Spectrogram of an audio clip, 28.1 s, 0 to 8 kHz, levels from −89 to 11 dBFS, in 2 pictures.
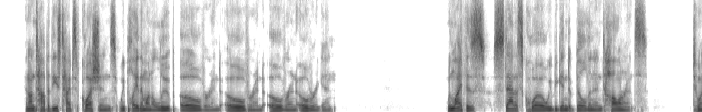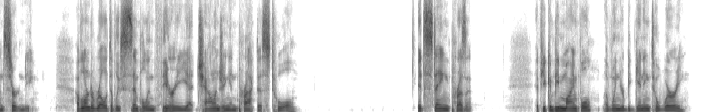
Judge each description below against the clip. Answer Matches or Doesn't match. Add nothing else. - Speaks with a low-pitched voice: Matches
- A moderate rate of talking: Doesn't match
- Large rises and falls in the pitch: Doesn't match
